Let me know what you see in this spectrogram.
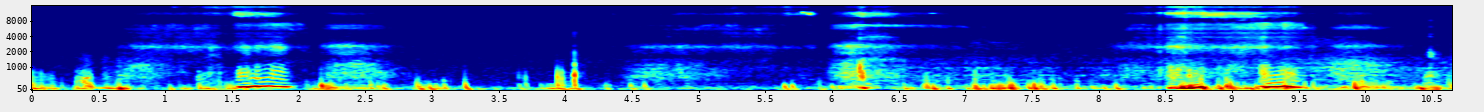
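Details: Horrible, startling snoring: loud, rough snorting snores with low rattling on breathing in, amid room noise.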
